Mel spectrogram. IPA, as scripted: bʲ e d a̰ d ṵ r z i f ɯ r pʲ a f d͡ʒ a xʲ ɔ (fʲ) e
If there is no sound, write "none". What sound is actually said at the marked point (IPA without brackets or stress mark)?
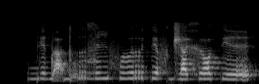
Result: pʲ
